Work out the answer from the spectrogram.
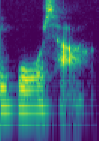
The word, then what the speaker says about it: water: It's not wrong to say water. You can say water or water. It is absolutely your preference, you will hear Aussies say both.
